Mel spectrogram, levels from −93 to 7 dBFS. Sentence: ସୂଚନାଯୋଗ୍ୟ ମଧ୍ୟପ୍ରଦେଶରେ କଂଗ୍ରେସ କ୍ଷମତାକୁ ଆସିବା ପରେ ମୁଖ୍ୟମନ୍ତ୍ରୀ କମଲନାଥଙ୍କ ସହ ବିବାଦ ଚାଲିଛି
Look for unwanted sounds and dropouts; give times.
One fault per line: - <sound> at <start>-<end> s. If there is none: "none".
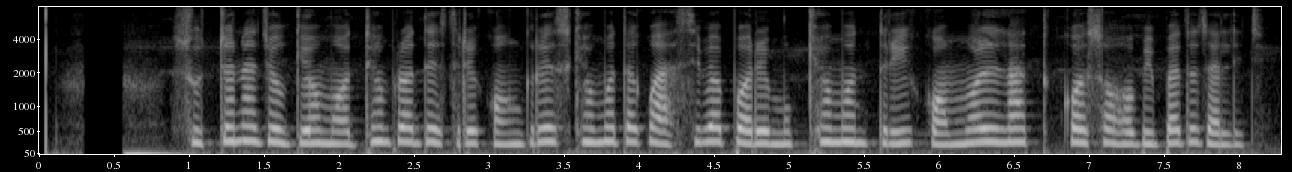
none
